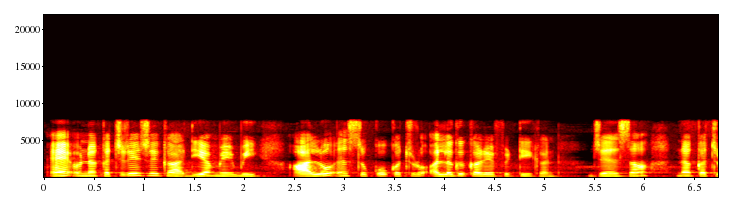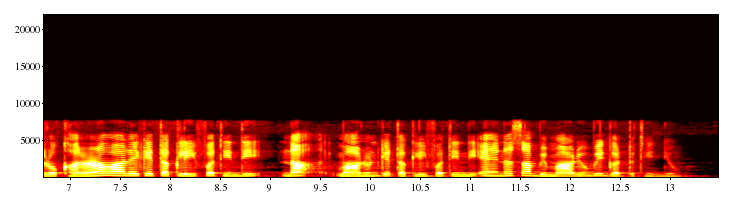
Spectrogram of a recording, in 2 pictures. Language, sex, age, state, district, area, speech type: Sindhi, female, 18-30, Maharashtra, Thane, urban, spontaneous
